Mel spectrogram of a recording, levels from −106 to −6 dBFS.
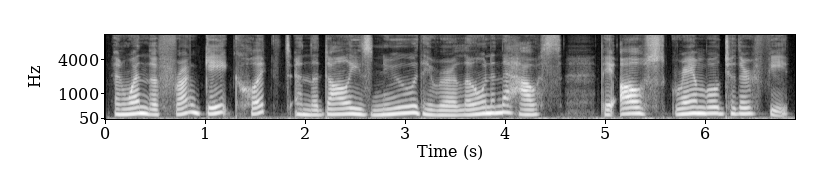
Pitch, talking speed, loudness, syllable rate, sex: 215 Hz, 190 wpm, -17 LUFS, 4.6 syllables/s, female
